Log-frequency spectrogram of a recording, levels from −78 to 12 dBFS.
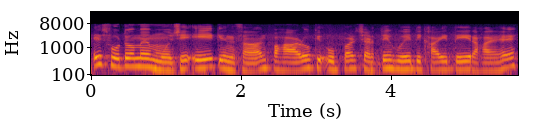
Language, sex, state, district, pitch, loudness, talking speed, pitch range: Hindi, male, Madhya Pradesh, Katni, 165 Hz, -13 LUFS, 160 wpm, 150-180 Hz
